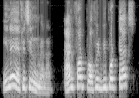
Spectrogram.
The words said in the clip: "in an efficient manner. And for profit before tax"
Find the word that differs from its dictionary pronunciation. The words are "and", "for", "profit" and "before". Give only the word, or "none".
before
